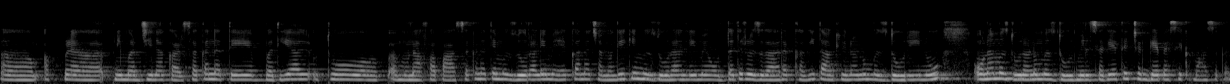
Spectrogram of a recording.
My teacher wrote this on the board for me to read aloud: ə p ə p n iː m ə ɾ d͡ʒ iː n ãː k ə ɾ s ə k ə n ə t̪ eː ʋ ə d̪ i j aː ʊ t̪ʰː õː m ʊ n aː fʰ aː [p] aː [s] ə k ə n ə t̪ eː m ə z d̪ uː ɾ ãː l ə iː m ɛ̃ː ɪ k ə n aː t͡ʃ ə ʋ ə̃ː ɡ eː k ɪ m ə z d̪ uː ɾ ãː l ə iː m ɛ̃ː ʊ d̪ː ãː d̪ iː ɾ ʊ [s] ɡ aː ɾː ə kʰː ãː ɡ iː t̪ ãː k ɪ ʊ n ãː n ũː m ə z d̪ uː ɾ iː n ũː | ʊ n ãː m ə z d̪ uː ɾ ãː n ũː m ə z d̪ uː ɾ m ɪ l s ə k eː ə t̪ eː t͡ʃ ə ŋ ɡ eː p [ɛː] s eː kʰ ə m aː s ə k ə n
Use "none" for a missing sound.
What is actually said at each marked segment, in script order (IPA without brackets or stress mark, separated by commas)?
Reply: p, s, z, ɛː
